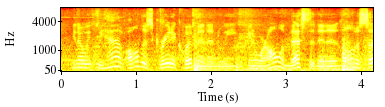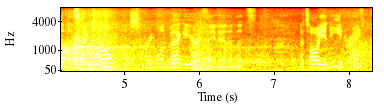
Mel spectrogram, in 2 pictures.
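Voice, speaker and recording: Over music in the background, a high-pitched man talks at a very fast pace with lively intonation. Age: 60s. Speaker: bowling commentator. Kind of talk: live commentary. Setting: broadcast booth at bowling alley.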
